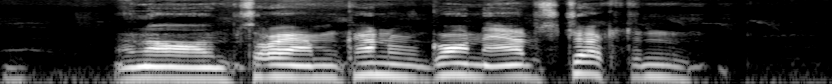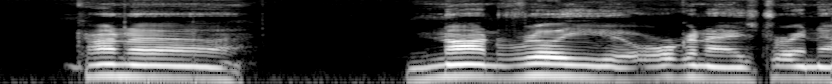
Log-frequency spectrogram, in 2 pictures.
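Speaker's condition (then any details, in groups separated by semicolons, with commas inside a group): Traumatic brain injury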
